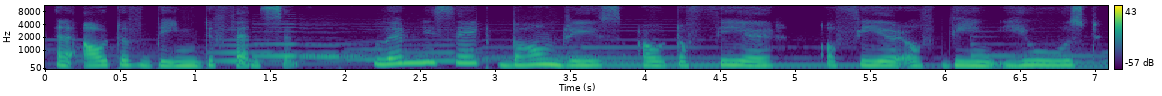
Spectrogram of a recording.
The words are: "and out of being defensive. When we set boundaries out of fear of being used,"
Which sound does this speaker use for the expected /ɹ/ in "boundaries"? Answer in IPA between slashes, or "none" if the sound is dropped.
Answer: /ɹ/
